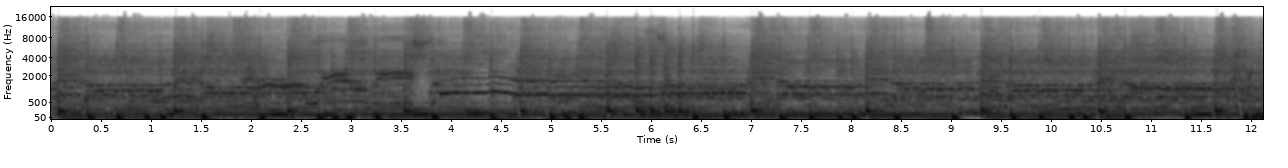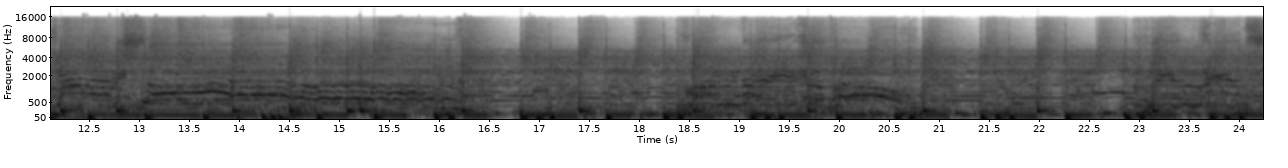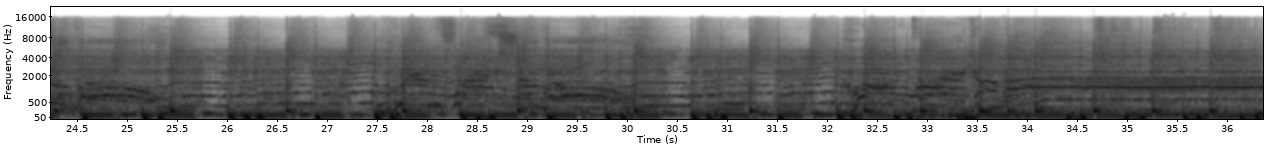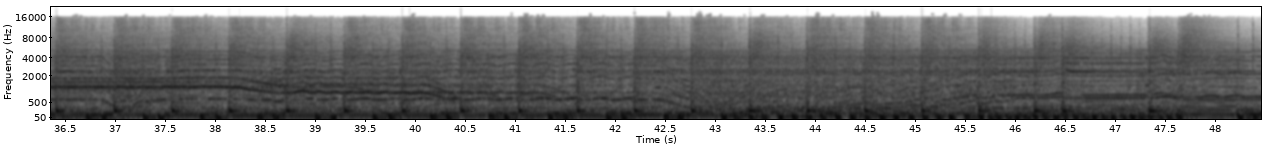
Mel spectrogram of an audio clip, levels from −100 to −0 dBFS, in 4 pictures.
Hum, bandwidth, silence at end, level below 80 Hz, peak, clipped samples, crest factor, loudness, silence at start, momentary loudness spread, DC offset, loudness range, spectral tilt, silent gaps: none; 16.5 kHz; 0 s; -14 dBFS; 0 dBFS; under 0.1%; 8 dB; -9 LUFS; 0 s; 3 LU; under 0.1%; 2 LU; -4.5 dB/octave; none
